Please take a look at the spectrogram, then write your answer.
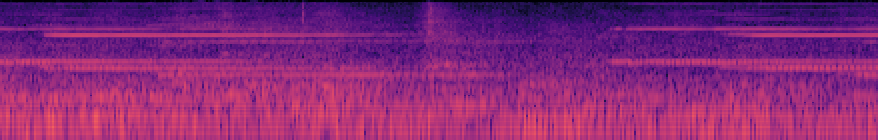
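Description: A continuous electric voting bell rings steadily for several seconds in the Latvian parliament before deputies vote on a bill in its second and final reading, a bright sustained ringing tone over a low murmur of background voices.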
